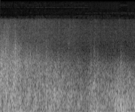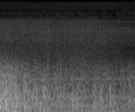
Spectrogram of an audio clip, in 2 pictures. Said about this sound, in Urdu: بادل بہت تیز گرج رہے تھے۔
